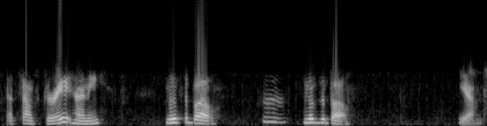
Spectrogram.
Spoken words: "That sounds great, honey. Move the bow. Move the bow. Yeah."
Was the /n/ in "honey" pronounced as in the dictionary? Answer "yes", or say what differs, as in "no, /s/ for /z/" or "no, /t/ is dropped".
yes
